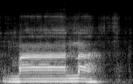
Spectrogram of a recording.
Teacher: Konsonan nasal apikoalveolar dibentuk dengan cara menghambat udara yang dihembuskan melalui paru-paru pada posisi P, pangkal lidah yang ditekankan rapat-rapat pada alveolum atau gusi.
